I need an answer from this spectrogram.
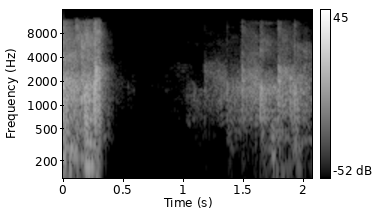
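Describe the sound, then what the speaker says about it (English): Audience members at a Rotaract Club installation ceremony clap for the outgoing president: a short burst of applause cuts off into a brief silence, then clapping swells back up and grows fuller and louder. "I think we need to clap a little bit louder for President Pauline."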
